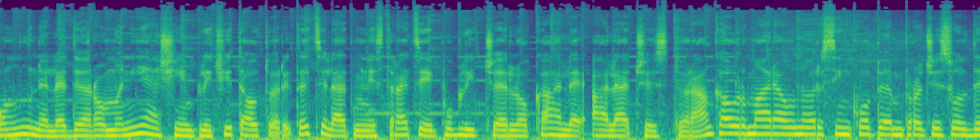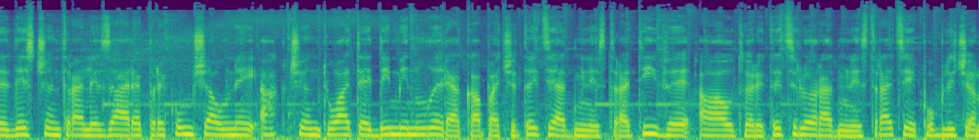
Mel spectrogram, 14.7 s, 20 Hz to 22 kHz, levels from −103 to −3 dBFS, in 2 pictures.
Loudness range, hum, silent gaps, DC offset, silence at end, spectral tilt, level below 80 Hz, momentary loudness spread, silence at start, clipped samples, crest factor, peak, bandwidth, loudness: 1 LU; none; none; 0.2%; 0 s; -5 dB/octave; -28 dBFS; 3 LU; 0 s; under 0.1%; 12 dB; 0 dBFS; 19.5 kHz; -13 LUFS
